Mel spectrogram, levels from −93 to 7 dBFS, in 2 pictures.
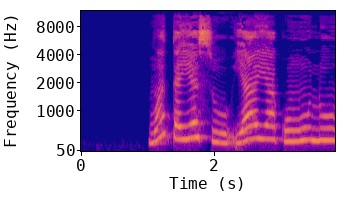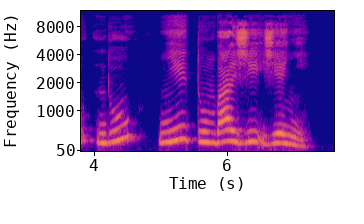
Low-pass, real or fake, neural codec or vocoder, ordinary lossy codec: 10.8 kHz; real; none; Opus, 32 kbps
